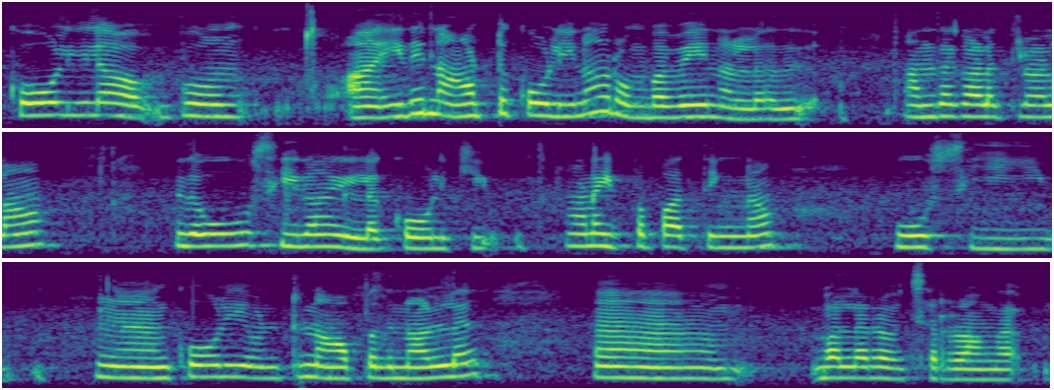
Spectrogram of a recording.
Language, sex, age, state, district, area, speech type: Tamil, female, 30-45, Tamil Nadu, Mayiladuthurai, urban, spontaneous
